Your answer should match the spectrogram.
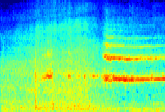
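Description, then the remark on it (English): A car's tires screech loudly as it skids to a stop, a sustained high-pitched squeal that swells midway and holds steady, with no voices present. “Ah, no time to admire the car.”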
